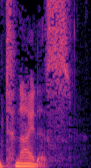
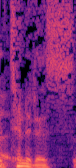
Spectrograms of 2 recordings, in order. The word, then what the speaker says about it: tinnitus: also, I thought I'd ask you, you're familiar with the term tinnitus. – Oh, yes. Or tinnitus, as some people pronounce it.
